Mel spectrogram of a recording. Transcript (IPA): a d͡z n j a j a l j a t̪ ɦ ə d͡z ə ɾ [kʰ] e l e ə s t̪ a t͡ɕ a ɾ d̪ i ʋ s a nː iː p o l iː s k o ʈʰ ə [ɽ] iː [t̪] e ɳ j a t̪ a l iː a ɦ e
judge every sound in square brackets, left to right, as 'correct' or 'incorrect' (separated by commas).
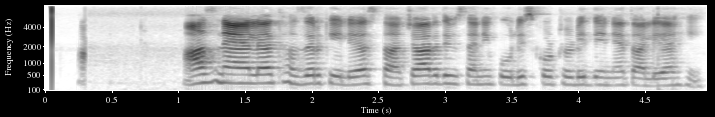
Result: incorrect, correct, incorrect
